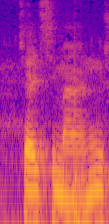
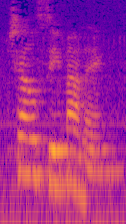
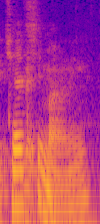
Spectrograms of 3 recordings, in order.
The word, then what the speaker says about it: Chelsea Manning: Va bene, procediamo, al di là di questo elemento triste rispetto a Chelsea Manning, scusami, sì. Il fatto che non so pronunciarlo correttamente. Scusate. E vabbè, prego XY. – Arrivo, un attimo. – Chelsea Manning. – Okay, Chelsea Manning.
